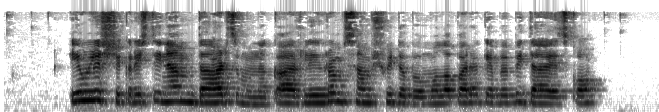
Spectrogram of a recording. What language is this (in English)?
Georgian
